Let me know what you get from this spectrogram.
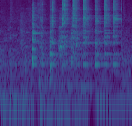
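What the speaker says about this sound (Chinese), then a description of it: "一起搅拌均匀，就差不多可以了。" Chopped stem mustard, houttuynia root, scallion and a seasoning sauce are tossed together in a large bowl, producing about seven sharp, rhythmic clinks and scrapes close by.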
